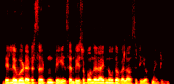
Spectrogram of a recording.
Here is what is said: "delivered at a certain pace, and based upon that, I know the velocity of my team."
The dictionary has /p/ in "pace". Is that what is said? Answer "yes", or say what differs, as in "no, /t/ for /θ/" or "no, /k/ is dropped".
yes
